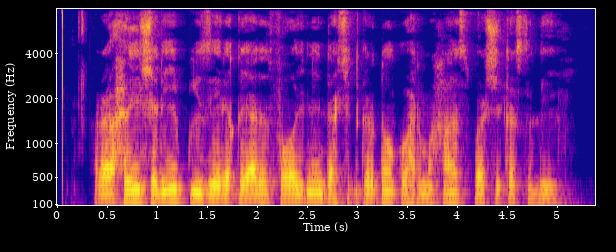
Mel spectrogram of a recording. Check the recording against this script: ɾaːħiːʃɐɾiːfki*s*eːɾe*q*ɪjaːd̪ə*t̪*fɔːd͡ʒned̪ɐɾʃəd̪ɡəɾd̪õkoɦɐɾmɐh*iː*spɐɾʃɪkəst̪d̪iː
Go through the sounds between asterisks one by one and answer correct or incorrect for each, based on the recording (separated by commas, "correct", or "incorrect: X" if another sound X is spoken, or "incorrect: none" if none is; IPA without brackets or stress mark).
incorrect: z, correct, correct, incorrect: aː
